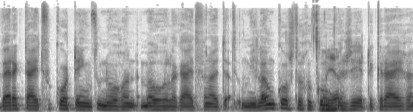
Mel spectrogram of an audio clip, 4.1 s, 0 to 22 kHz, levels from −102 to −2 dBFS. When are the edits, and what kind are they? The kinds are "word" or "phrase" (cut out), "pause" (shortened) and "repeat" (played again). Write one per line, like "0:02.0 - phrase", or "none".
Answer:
0:00.9 - word
0:01.4 - word
0:02.3 - word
